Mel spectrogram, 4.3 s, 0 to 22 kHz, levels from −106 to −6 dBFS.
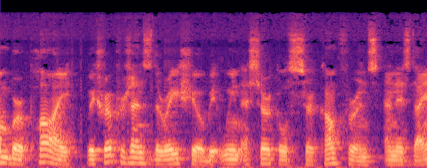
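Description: From 0.57 to 1.53 s, GSM signalling bursts break in: a galloping dit-dit-dit of short 217 Hz buzzes, roughly 25 dB under the speech, as a nearby 2G phone's intermittent radio pulses get rectified by the audio circuitry. A spectrogram shows clustered vertical striations with short harmonic combs.

From 1.64 to 2.80 s comes a GSM phone buzz, a steady, raspy 217 Hz drone about 35 dB below the speech. Continuous call-mode bursting is being rectified. A spectrogram shows horizontal lines at every 217 Hz multiple into the kHz range, and the waveform shows regular spikes roughly 4.6 ms apart.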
